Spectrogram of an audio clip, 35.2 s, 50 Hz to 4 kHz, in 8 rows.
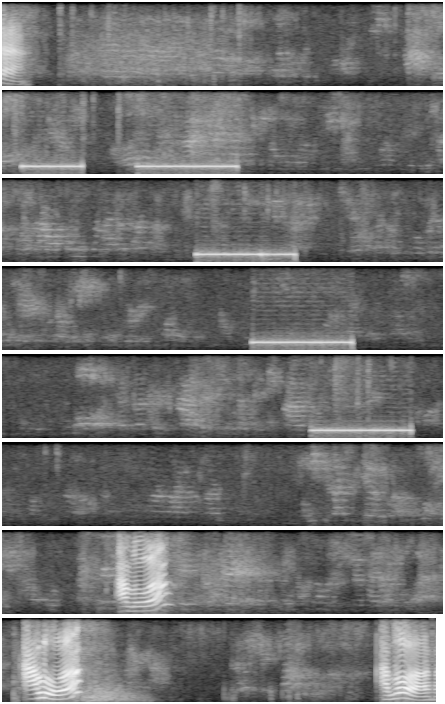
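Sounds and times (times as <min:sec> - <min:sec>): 
speech: 0:00.0 - 0:00.4, 0:27.8 - 0:28.3, 0:34.8 - 0:35.2
faint murmur: 0:00.0 - 0:35.2
telephone line beeps while a call is being transferred: 0:04.7 - 0:06.8, 0:10.8 - 0:11.8, 0:15.8 - 0:16.8, 0:20.8 - 0:21.8.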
